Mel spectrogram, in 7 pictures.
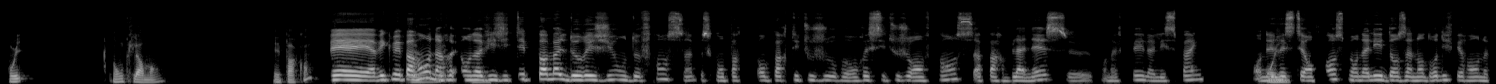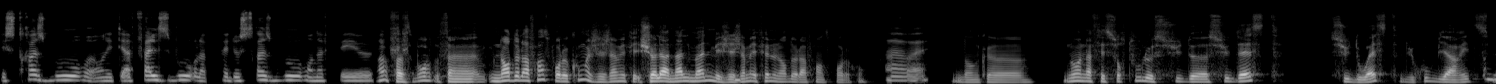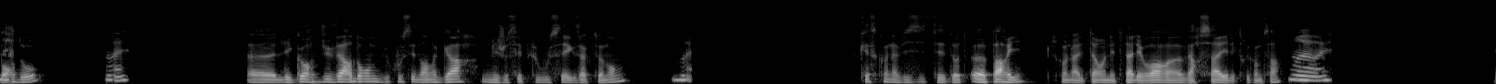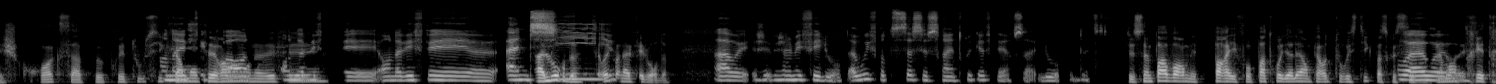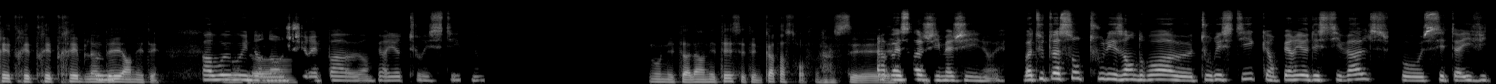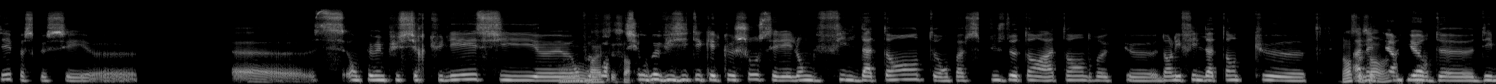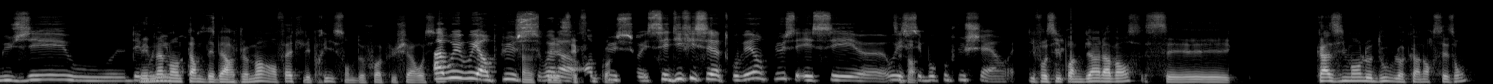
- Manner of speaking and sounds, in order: tapping; chuckle; other background noise; chuckle
- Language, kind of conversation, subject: French, unstructured, Quels critères utilisez-vous pour choisir une destination de vacances ?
